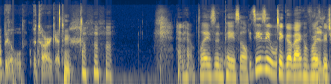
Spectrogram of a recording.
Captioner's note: chuckling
